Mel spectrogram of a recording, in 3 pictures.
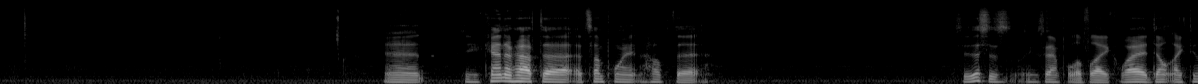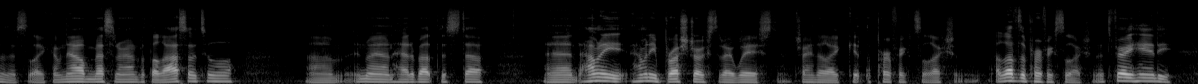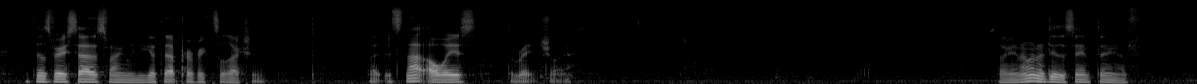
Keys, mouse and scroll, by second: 0.9-1.5 scroll, 2.1-4.3 click, 8.8 click, 9.4 click, 10.0 click, 10.6 click, 12.5-13.7 scroll, 14.9-15.4 click, 15.1 click, 15.6 click, 15.8 click, 15.9 click, 16.0 click, 16.3 click, 16.7 click, 16.8 click, 17.1 click, 17.6 b, 19.4 b, 21.6 ], 21.9 ], 22.1 ], 22.4 ], 27.8 click, 29.0-29.5 typing, 30.8 b, 32.5 click, 33.2-33.9 ], 34.9 [, 35.2 [, 35.5 [.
